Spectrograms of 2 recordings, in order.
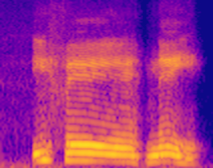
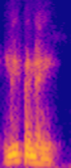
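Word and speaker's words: לִפְנֵי: Ife nei. Sería No, aquí, life nei. claro, el Cheva aquí no se pronunciaría.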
